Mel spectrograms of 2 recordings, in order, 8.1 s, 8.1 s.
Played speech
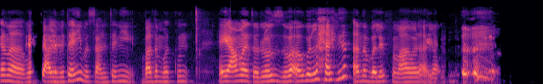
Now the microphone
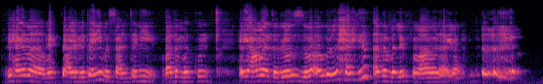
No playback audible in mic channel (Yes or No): No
